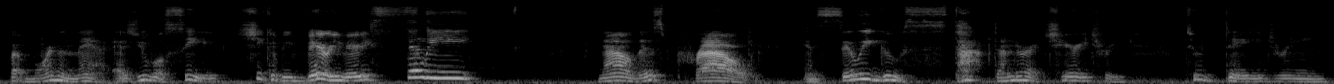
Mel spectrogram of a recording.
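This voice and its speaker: An American woman, middle-aged, reading a children's story aloud expressively and pausing to talk to her young listeners. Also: low-pitched, a bit bright. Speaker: teaching assistant reading to children.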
